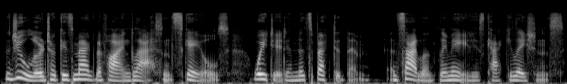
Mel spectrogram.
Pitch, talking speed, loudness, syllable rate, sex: 200 Hz, 180 wpm, -20 LUFS, 5.8 syllables/s, female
